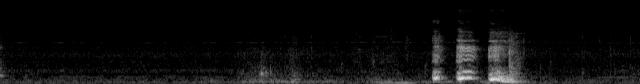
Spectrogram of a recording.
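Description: A man clearing his throat: three short, harsh bursts in quick succession about four seconds in.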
